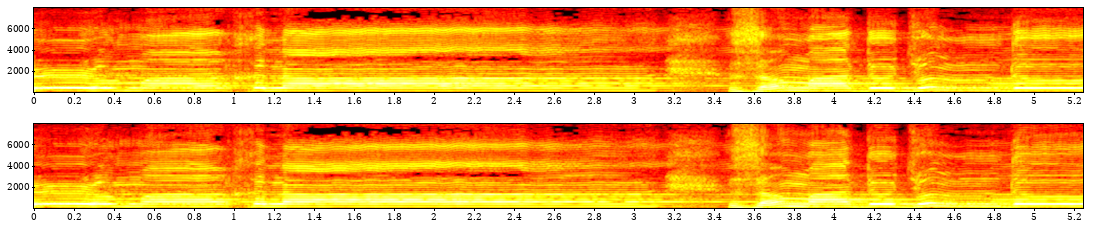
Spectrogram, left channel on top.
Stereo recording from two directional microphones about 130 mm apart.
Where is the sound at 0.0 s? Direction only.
25° right (ahead or behind).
